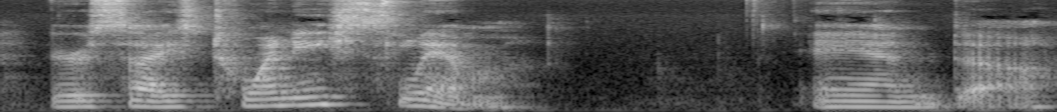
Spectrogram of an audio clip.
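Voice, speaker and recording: Over noticeable background noise, the speaker goes at a very slow pace in an American accent with ordinary pitch variation. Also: woman. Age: 80s. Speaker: online reseller and YouTube vlogger. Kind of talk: casual talk to camera.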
